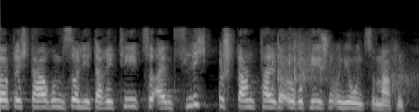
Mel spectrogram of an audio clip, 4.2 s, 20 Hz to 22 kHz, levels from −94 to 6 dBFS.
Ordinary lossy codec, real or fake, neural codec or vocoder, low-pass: none; real; none; none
